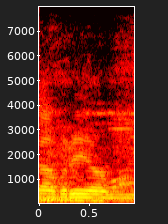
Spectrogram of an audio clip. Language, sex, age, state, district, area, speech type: Odia, male, 30-45, Odisha, Puri, urban, spontaneous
